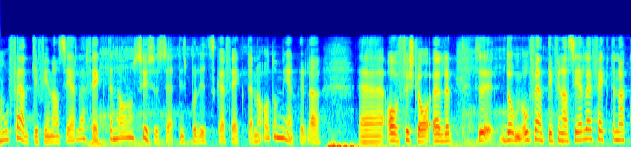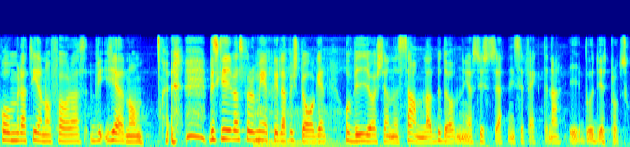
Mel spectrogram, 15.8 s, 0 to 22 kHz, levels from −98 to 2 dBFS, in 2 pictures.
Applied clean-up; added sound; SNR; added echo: none; Breathing; 11 dB; none.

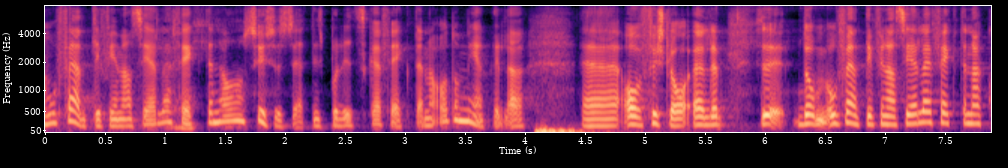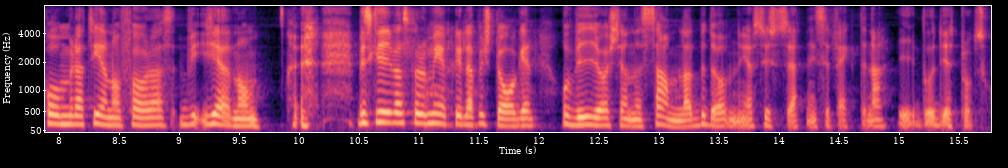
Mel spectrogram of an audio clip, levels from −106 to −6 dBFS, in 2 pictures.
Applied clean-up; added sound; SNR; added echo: neural mask model DeepFilterNet 3.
